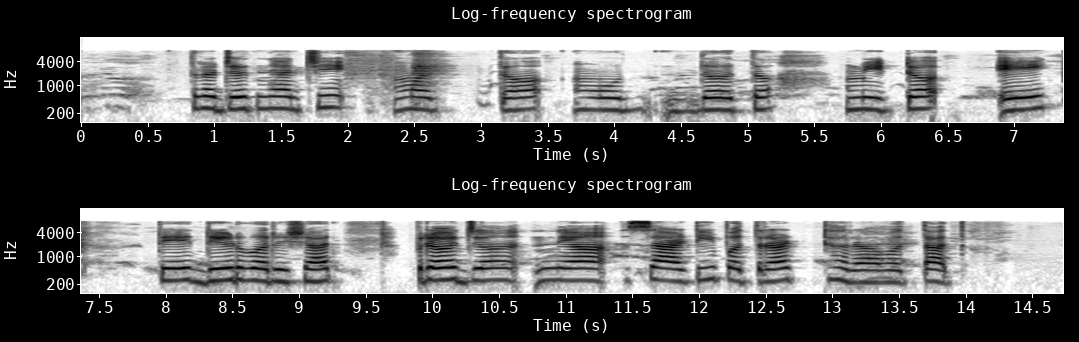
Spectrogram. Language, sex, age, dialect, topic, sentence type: Marathi, female, 25-30, Standard Marathi, agriculture, statement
